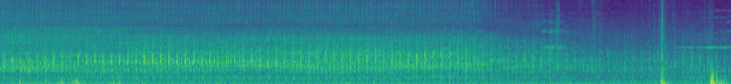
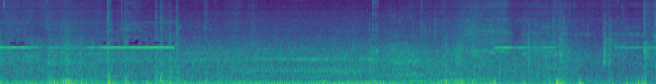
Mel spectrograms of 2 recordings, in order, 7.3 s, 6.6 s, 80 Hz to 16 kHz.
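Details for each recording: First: A Toyota Camry XV50 2.5 L idles with a dull knock about twice a second and vibration under load, fading to a light rattle without load; fixed by replacing the balance shafts. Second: Toyota Camry 50 2.5 petrol engine at a smooth, even idle with a steady low hum and no knocking under load, after balance shaft replacement cured the knock and vibration at idle under load.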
